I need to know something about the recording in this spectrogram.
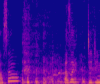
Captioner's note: laughter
